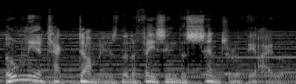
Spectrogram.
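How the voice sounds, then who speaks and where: Fantasy game mentor: fatherly old master, low-voiced, solemn and instructive, strong music underneath. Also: wildly swooping pitch, quick pace, gravelly, full character voice. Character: aged, fatherly male guild master and storyteller. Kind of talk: scripted fantasy game dialogue and narration.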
